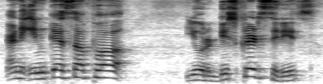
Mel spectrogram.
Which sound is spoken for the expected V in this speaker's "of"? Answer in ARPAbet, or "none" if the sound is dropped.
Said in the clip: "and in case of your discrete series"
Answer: P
